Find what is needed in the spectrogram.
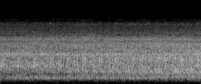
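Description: Diesel engine of a Volkswagen 18.310 Titan truck idling, a steady unbroken hum.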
